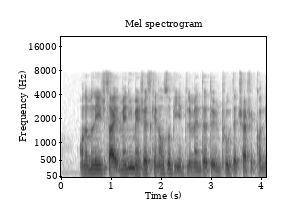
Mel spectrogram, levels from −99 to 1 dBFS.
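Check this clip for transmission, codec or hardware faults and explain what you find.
One codec fault is present: compressed frames skipped at 0.85 s. About 150 ms of speech is missing, consistent with roughly five 26.1 ms frames being absent or rejected as damaged. The audio jumps ahead at the join. A spectrogram shows an abrupt discontinuity in harmonics and formants, and the waveform shows a jump.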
